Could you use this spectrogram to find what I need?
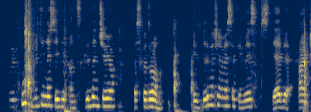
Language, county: Lithuanian, Vilnius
